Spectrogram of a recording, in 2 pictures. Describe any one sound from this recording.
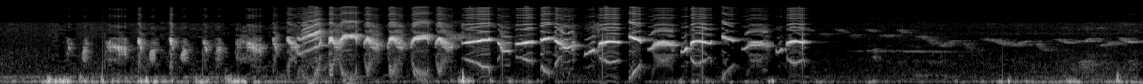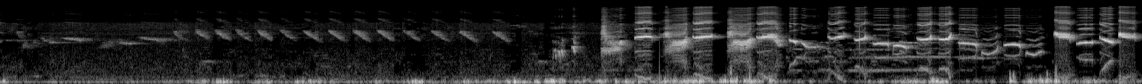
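A songbird sings loud, varied, warbling phrases close by.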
